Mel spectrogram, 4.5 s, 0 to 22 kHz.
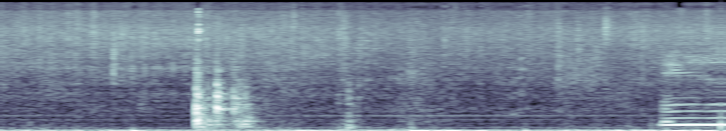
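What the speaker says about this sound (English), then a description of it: "You want to cook the soy sauce for about 10 to 20 seconds" Soy sauce sizzles steadily in a hot pan while a soybean chilli cooks, with a few stirring scrapes through the hiss and a brief tone near the end.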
